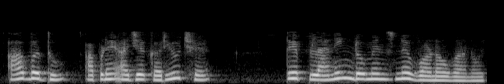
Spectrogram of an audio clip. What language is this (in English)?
Gujarati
